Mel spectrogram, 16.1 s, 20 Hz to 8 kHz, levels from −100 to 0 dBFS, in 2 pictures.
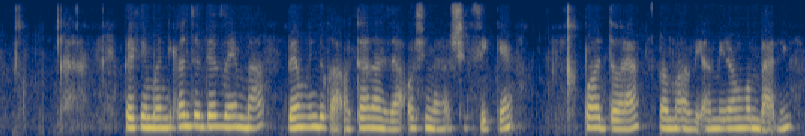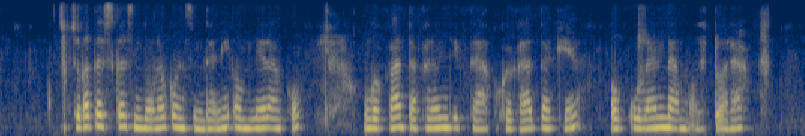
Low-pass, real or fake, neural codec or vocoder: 7.2 kHz; fake; codec, 16 kHz, 4.8 kbps, FACodec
